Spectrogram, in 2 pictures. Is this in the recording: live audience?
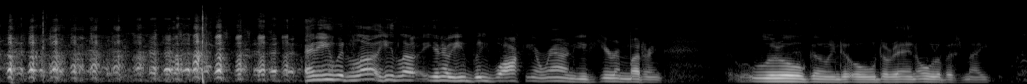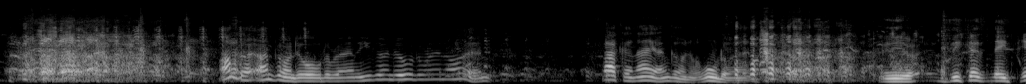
yes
